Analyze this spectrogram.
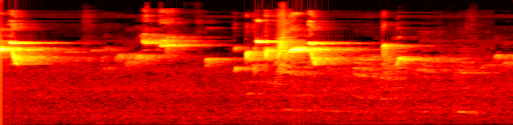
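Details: European goldfinch singing in the golden-throat style for tutoring young goldfinches: a continuous run of high, tinkling twitters and buzzy trills, with some notes sliding and changing pitch, over low background hiss.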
